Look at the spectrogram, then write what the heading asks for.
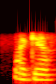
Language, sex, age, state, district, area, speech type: Odia, female, 18-30, Odisha, Bhadrak, rural, conversation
